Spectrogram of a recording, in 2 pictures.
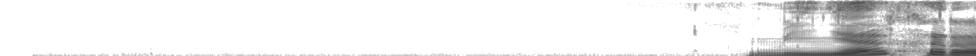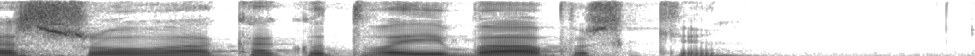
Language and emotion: Russian, positive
